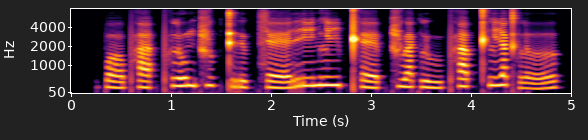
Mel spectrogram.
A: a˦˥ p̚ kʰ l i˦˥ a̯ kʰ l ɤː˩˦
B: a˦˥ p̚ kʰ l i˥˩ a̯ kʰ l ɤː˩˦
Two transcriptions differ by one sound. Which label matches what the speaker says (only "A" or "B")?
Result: B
